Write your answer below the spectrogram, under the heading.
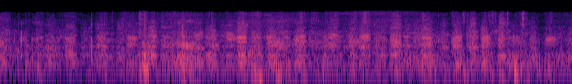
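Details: A pack of German Shepherds panting: rapid, breathy, noisy huffs about three per second, an even hiss-like rush with no voiced barks or whines.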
